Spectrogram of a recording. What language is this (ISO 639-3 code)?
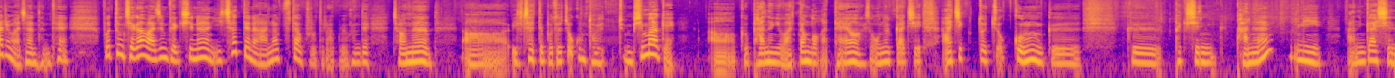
kor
